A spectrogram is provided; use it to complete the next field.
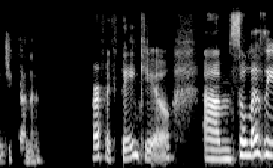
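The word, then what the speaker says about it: Xicana: Chicana with an X. Is it still pronounced Chicana? Yes, the X represents the indigeneity. So Okay. it's still Chicana.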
